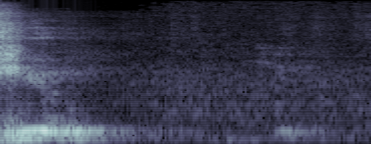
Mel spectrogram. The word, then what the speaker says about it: Hugh: My name is Hugh.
